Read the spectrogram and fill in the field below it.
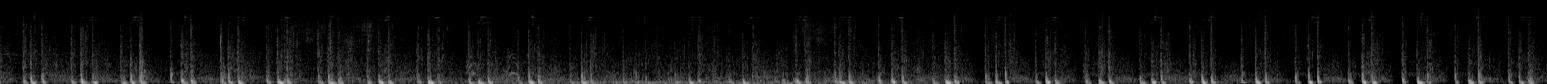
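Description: A horse trots along a dirt road, its hooves thudding.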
